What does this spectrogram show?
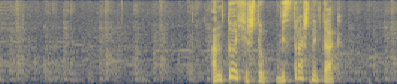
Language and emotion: Russian, positive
